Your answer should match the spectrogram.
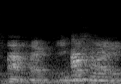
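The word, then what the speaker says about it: athair: It's pronounced ahar.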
